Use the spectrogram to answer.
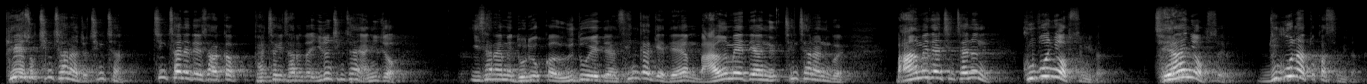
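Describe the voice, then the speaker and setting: Man, seminar lecturer, high voice, lively swings in pitch, acts out scenes, echoey hall. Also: quick pace. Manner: animated, acts out scenes with sudden shouts.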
